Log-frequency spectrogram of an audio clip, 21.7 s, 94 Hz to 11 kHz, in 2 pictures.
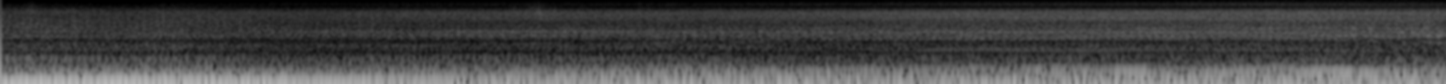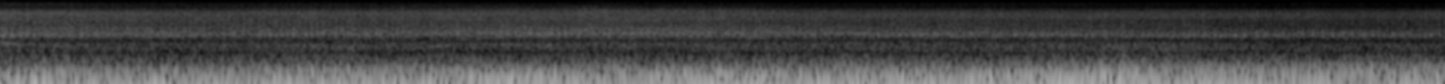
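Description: Mercedes G-Class V8 engine rumbling as it drives through deep snow, loud at first and fading after about three seconds. After that, a quieter 4x4 engine runs steadily as another off-roader works along the snowy track.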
